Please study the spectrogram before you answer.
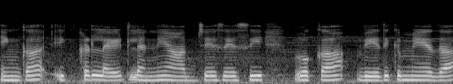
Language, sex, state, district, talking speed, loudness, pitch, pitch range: Telugu, female, Andhra Pradesh, Krishna, 130 wpm, -16 LUFS, 200 Hz, 190-205 Hz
